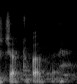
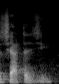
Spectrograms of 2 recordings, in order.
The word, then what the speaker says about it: Chattopadhyay: Or Bankim Chandra Chatterjee, right? Because English could not pronounce Bengali surnames, right? So I am a Bengali, so they could not pronounce Bengali surnames, so Chattopadhyay became Chatterjee, Bandyopadhyay becomes Banerjee, right?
